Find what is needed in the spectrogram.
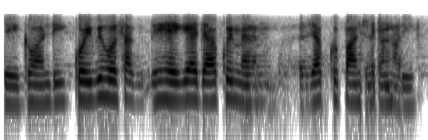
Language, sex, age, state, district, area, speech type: Punjabi, male, 18-30, Punjab, Bathinda, rural, conversation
